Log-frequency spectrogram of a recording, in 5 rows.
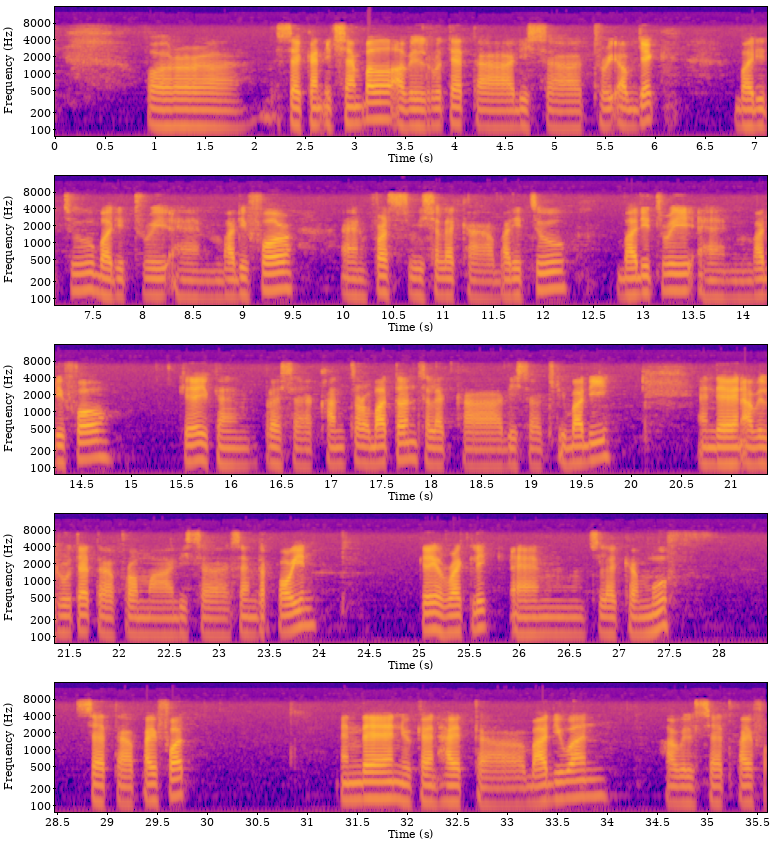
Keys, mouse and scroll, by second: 0.8-2.3 middle drag, 2.7-3.5 scroll up 1, 11.5 click, 18.0 ctrl+click, 20.8-22.6 scroll down 1, 25.2 right click, 27.2 click, 29.9 click, 33.5 click.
